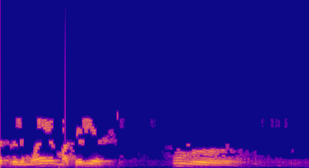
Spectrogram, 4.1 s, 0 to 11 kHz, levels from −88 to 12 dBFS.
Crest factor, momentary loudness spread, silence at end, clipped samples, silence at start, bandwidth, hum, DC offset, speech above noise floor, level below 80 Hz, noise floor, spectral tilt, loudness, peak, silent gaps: 16 dB; 11 LU; 0.95 s; under 0.1%; 0 s; 3.8 kHz; none; under 0.1%; 54 dB; -74 dBFS; -68 dBFS; -7 dB/octave; -14 LUFS; 0 dBFS; none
